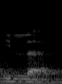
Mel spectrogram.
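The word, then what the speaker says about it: إلا: Jadi kalau bentuk tulisannya alif lam alif gitu bacanya illa. Jadi kalau bentuknya kalau bentuknya lam kemudian disambung dengan ya itu baru baca ila. J kalau bentuknya alif kemudian lam alif itu mesti bacanya illa tasdid.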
